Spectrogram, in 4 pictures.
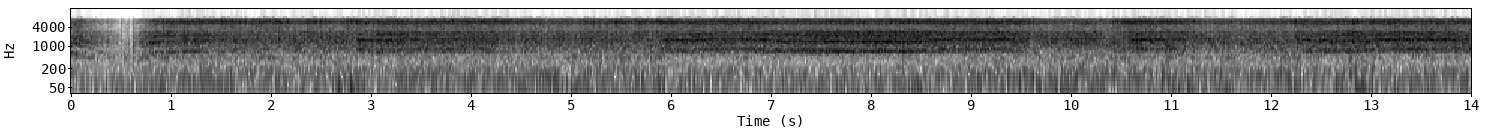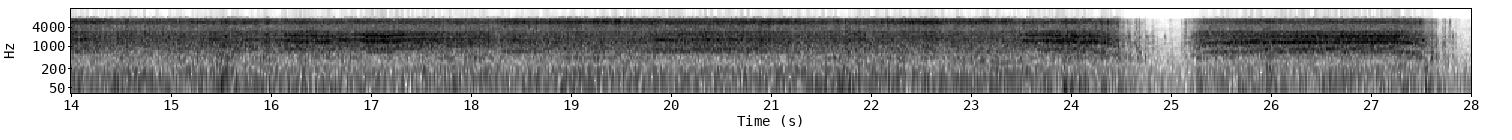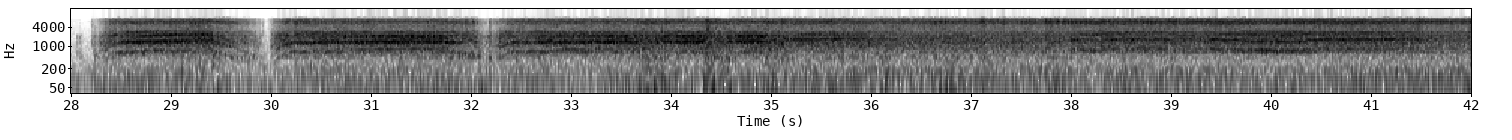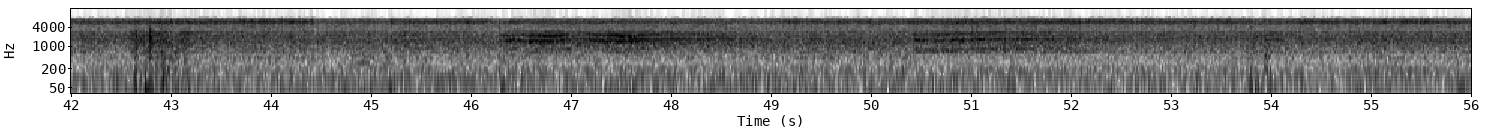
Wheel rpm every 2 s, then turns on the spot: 130, 230, 230, 220, 220, 230, 230, 230, 220, 230, 230, 230, 100, 150, 110, 160, 170, 220, 230, 230, 230, 230, 230, 220, 230, 230, 230, 240.
none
